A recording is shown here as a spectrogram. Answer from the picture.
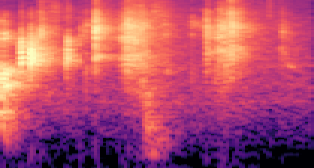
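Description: Wooden pepper mill grinding white pepper: a run of short, rasping grinds, about three a second.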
